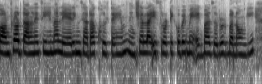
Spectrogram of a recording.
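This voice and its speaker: With hardly any pauses, a woman speaks at a high pitch and a moderate pace in a flat, monotone way. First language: Urdu (speaking Hindi). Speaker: mom vlogger. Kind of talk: vlog narration. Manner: casual, filler-heavy.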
